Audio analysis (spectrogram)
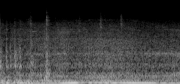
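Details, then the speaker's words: Porsche 924 restarted after running about 10 minutes, caught on the second attempt: deep, uneven low rumble with wandering pulses, running rough and hard to start; battery suspected weak, cause not confirmed. "Hopefully you can still hear me alright, but yeah, bit rough, bit hard to get going, but not horrific from what I understand."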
